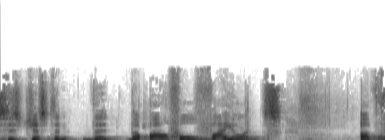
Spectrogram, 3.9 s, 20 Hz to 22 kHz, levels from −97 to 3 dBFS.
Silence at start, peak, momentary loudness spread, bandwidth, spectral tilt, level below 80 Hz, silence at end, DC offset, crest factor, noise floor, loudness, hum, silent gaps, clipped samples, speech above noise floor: 0 s; -2 dBFS; 14 LU; 11.5 kHz; -4.5 dB/octave; -62 dBFS; 0 s; under 0.1%; 18 dB; -44 dBFS; -21 LUFS; none; none; under 0.1%; 23 dB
